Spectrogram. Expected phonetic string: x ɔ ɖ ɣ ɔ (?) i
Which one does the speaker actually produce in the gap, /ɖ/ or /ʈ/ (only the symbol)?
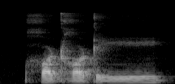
ʈ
